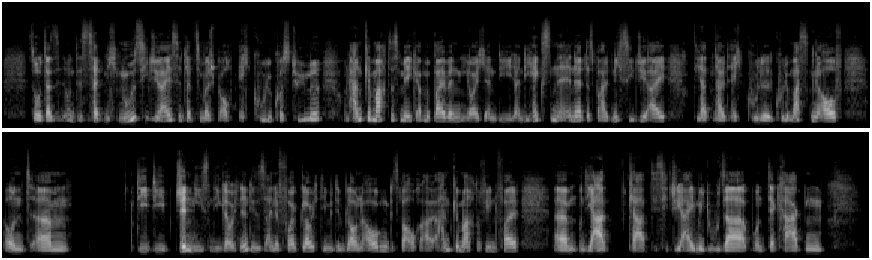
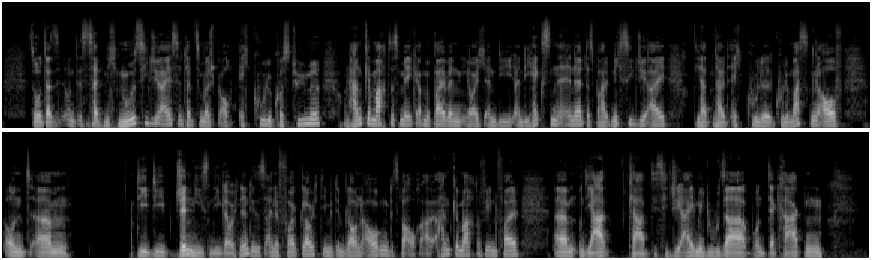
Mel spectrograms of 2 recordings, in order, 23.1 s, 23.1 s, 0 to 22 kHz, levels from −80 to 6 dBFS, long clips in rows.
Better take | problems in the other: second | thin; somewhat; fading below 300 Hz

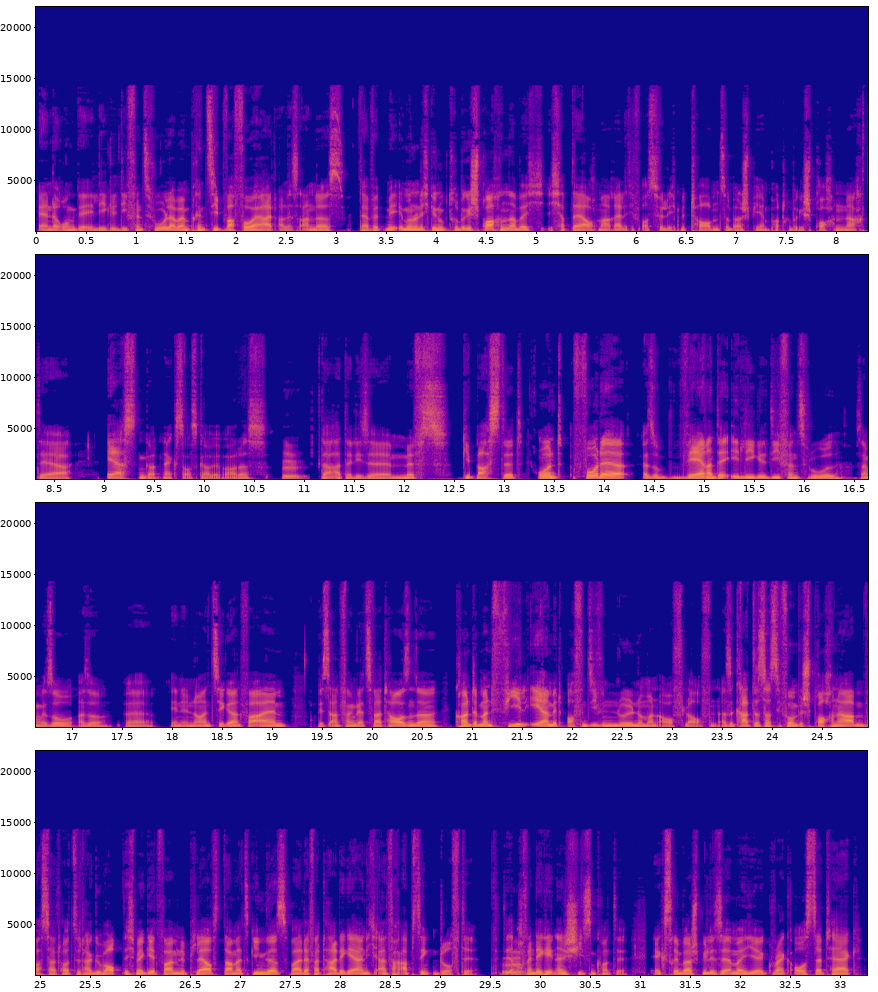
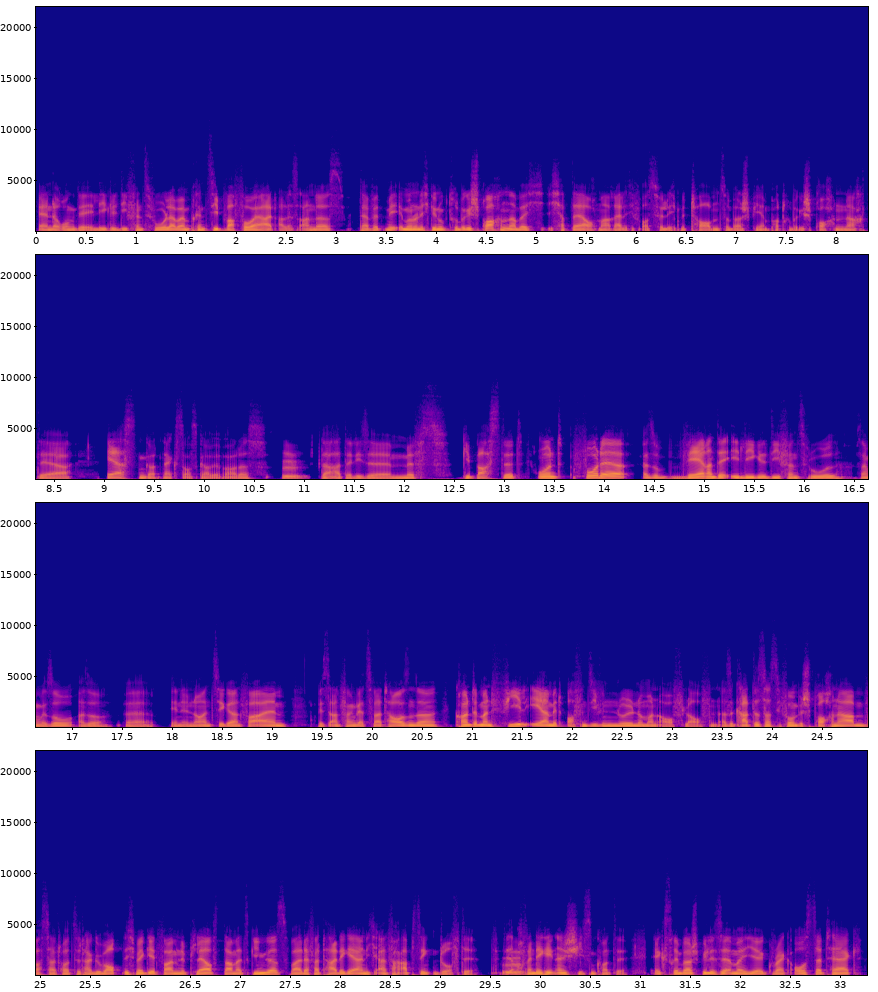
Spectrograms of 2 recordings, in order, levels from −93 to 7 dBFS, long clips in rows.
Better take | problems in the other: first | muffled; very; fading above 2.5 kHz

